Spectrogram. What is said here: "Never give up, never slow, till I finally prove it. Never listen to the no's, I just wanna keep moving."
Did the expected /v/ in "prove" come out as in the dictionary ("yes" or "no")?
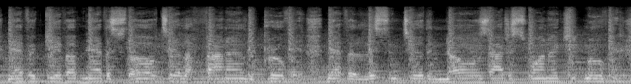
yes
